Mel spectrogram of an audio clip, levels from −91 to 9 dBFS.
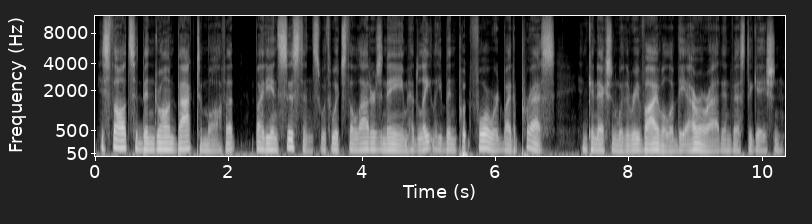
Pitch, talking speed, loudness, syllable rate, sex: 105 Hz, 190 wpm, -19 LUFS, 5.3 syllables/s, male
